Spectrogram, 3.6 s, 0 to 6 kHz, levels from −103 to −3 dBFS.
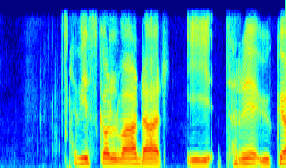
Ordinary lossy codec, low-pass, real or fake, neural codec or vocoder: none; 5.4 kHz; fake; vocoder, 44.1 kHz, 80 mel bands, Vocos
